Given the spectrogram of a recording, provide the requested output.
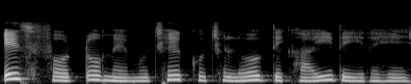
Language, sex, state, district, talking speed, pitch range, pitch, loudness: Hindi, female, Madhya Pradesh, Katni, 130 wpm, 160-205 Hz, 180 Hz, -22 LUFS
